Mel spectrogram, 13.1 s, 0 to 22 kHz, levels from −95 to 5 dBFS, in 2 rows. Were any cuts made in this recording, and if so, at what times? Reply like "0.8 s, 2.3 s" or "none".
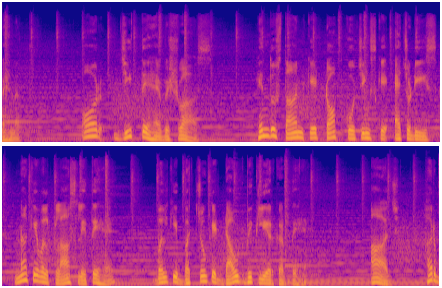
none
